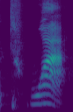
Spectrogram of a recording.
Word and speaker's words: twat: So say it with an A and not an O. Yeah, don't say it like an R sound. Say it like an A sound. Twat. Wow, what a twat. What a twat. And don't say the last T.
